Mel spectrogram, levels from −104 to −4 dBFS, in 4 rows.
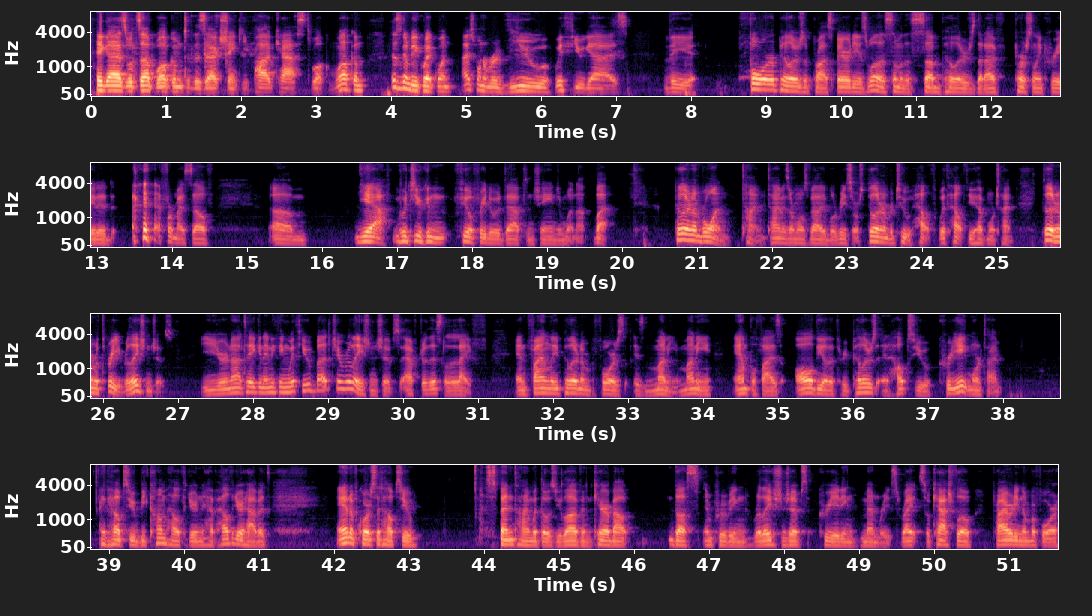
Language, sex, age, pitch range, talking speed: English, male, 20-39, 95-140 Hz, 180 wpm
